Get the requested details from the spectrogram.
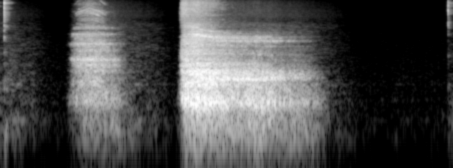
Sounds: Sigh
